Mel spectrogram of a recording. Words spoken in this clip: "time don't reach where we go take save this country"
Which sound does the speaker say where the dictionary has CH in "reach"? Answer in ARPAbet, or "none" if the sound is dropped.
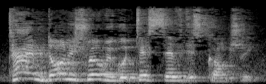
SH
